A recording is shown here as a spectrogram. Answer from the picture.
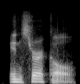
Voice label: "encircle", American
